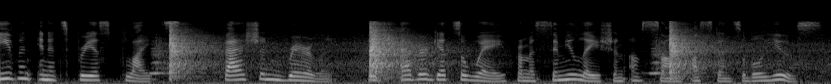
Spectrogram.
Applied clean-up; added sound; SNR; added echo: none; Sliding door; 2 dB; none.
